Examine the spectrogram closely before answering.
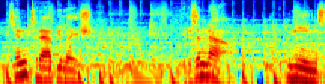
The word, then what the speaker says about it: tintinnabulation: do you know what it means word is pronounced tintinnabulation it isn't now it means the ringing or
